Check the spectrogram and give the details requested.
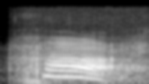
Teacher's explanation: Makanya huruf kha itu adalah salah satu huruf yang tebal. Jadi ketika mengucapkan huruf kha, maka pangkal lidah kita agak sedikit naik ya, sehingga jalannya udara atau jalannya udara itu berbenturan dengan langit-langit atas, sehingga suaranya itu menjadi tebal ya, agak tebal. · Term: al-isti'la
